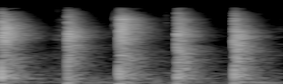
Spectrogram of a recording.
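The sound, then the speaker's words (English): Sharp, crisp hand claps repeat in a quick, steady rhythm, about five or six in a row, each a bright slap with a short decay, with no voices. “You know why they called it the clap? Because every time you piss, you go...”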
